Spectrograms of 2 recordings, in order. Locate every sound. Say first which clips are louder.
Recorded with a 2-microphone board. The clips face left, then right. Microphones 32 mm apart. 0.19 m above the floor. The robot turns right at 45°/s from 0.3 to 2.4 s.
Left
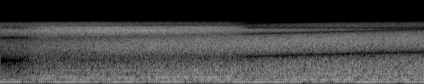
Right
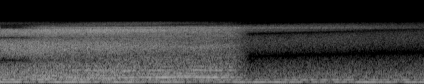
0.0 s a drone: right 7 dB; 50° right (ahead or behind); by 4.2 s 75° left (ahead or behind)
